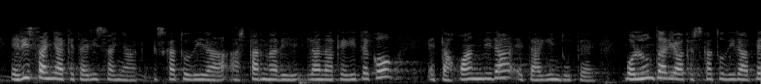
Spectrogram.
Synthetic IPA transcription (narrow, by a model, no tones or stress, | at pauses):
e̞ɾisaɲake̞t̪aeɾisaɲake̞skat̪uðiɾaʔast̪aɾnaɾilanake̞ɣ̞it̪e̞ko̞ | e̞t̪aʝoand̪iɾae̞t̪ae̞ɣ̞ind̪ut̪e̞βo̞lunt̪aɾio̞ake̞skat̪uðiɾape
